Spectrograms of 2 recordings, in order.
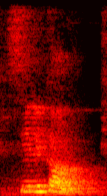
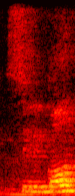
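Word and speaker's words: Silicon: कहे carbon Shiv सिलिकॉन। सिलिकॉन भी बोलते हैं, लेकिन सिलिकन, सिलिकन इसका सही प्रोनाउंसिएशन है, लेकिन हम सिलिकॉन बोल लेते हैं।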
